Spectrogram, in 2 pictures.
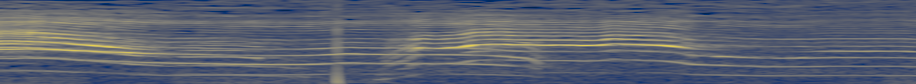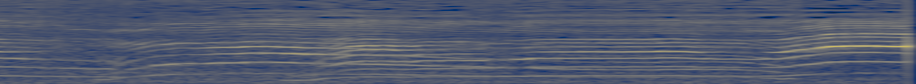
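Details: Loud angry cat growling into wavering yowls, pitch sliding up and down over several seconds in a continuous, tense moan with a brief sharp click early on.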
